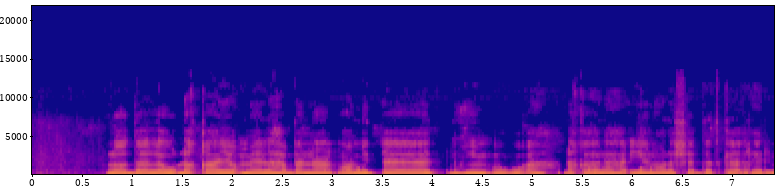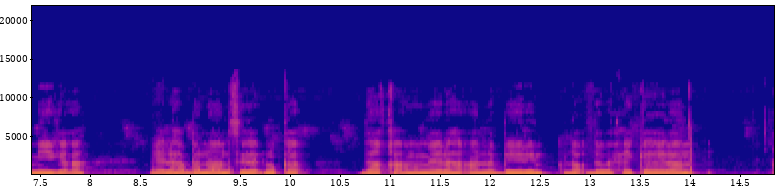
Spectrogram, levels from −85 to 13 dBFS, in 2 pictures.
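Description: From start to finish the speech has a dull, granular quality with a plainly audible gurgle, consistent with MP2 compression at a low rate, likely around 80 kbps, where too few bits force upper sub-bands off and leave the remaining bands coarsely quantised.

DAB burbling then appears from 2.77 to 3.30 s, 5.34 to 6.31 s and 9.00 to 9.99 s: short blips of noise over the speech as bit errors, roughly 0.5 to 0.7 percent of bits, corrupt samples and scale factors, making individual sub-bands jump in level.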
